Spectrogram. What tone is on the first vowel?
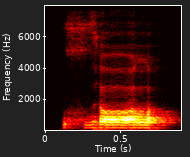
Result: high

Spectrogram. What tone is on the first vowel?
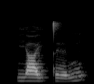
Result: low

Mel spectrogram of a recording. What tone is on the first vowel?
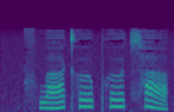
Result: rising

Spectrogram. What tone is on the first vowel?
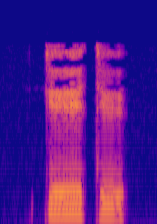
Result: high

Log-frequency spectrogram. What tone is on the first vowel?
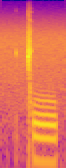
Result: high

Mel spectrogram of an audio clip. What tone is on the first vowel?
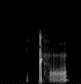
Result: rising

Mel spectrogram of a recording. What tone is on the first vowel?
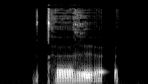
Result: low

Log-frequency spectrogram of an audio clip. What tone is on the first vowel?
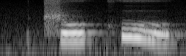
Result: rising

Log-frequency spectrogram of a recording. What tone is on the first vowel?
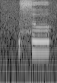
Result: high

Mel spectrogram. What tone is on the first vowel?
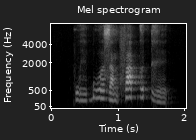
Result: low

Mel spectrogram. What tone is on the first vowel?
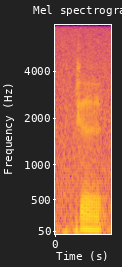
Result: low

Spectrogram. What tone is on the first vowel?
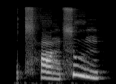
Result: low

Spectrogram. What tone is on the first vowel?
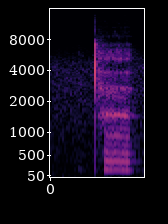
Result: high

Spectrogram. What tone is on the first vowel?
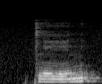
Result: rising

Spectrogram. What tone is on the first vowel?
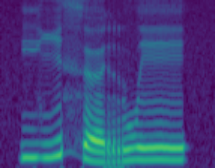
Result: rising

